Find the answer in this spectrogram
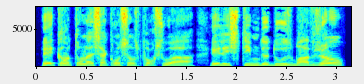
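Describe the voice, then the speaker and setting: A man putting on a panicked servant, shrill, stammering, whiny, husky, storybook reading. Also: animated, a little fast, darkish tone, no echo, clean studio sound. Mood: protesting. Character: frightened shifty male servant accused of murder.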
